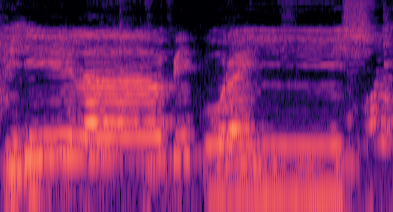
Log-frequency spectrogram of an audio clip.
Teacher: Dibaca panjang 6 harokat.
